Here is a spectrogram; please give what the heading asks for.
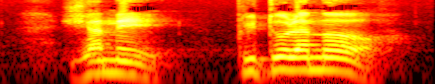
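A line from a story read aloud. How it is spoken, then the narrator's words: Group exclaiming. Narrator (French): s'exclamaient-ils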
